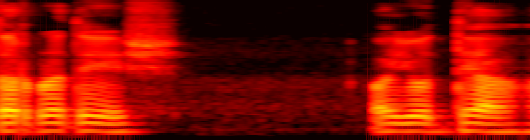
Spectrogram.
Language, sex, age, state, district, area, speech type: Goan Konkani, male, 18-30, Goa, Salcete, urban, spontaneous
